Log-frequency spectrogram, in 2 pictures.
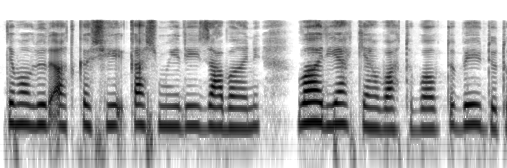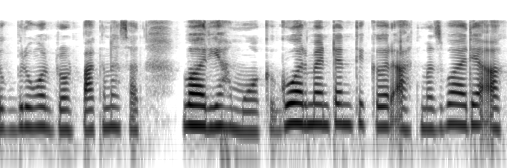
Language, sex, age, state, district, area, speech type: Kashmiri, female, 45-60, Jammu and Kashmir, Srinagar, urban, spontaneous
